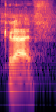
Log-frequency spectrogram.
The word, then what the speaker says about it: Cruyff: It's pronounced Cruyff.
